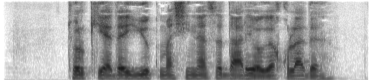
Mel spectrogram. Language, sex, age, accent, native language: Uzbek, male, 18-24, Buxoro, Uzbek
